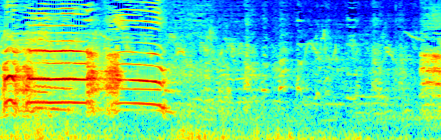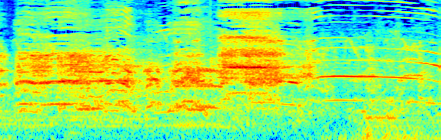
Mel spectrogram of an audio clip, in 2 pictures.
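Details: Cuckoo bantam chicken giving short harmonic calls at first, then a drawn-out, strained, crowing phrase in the middle and a fading note at the end. Steady low background rumble is heard throughout.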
